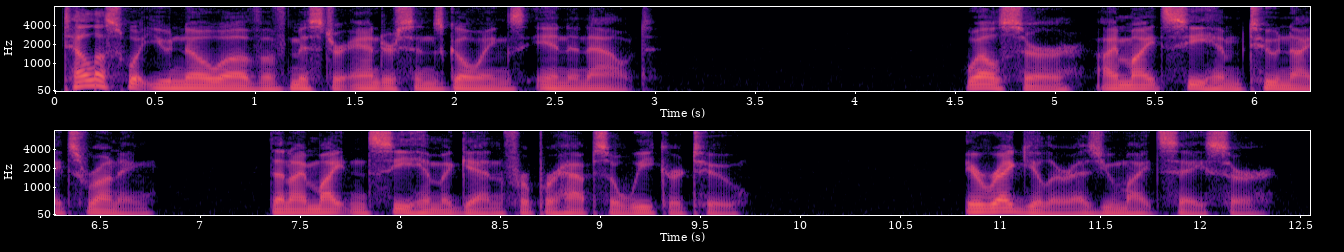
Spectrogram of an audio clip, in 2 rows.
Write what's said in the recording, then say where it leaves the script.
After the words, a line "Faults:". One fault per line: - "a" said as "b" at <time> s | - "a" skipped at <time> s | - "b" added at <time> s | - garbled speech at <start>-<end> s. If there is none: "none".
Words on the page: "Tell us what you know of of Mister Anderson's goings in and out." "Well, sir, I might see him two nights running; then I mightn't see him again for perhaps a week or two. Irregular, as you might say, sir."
"Tell us what you know of of Mister Anderson's goings in and out." "Well, sir, I might see him two nights running; then I mightn't see him again for perhaps a week or two. Irregular, as you might say, sir."
Faults:
none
